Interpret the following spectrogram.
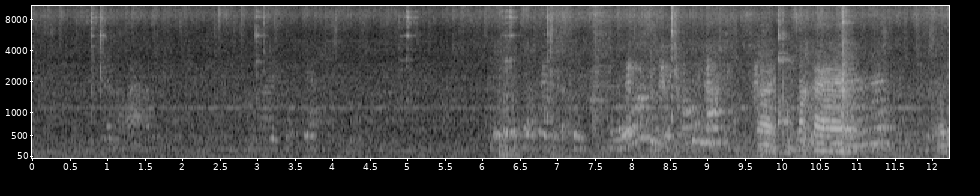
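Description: Light clinks of a spoon on a small ceramic bowl and wooden chopsticks against a stainless steel bowl as a dressing is poured over blanched water spinach and tossed in. A few sharp separate clinks at first, busier mixing noise from about halfway.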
